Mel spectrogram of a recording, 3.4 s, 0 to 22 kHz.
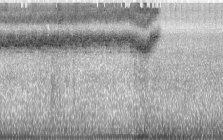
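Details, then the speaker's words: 1995 Jeep Wrangler YJ with typical manifold leak, just started: loud piercing belt squeal sliding higher then fading. Cause suspected, not confirmed. "belt squeals pretty good starter motor doesn't even have hardly any lift annoyed"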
